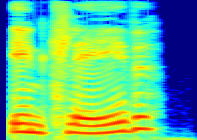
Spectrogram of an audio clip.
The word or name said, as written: enklave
